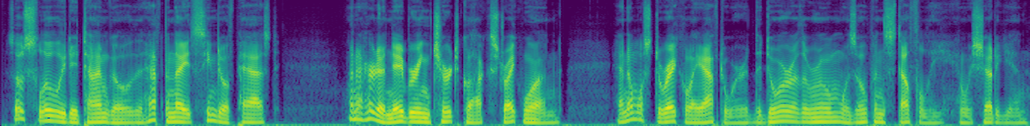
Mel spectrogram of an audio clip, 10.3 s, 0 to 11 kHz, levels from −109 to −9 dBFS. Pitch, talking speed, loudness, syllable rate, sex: 110 Hz, 220 wpm, -19 LUFS, 6.1 syllables/s, male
